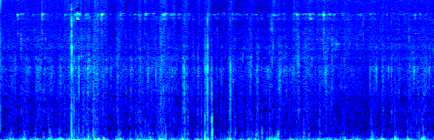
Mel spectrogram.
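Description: Rapid, uneven thudding and jostling from a camera mounted on a running dog's back, its footfalls shaking the mount, with a few sharper knocks.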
